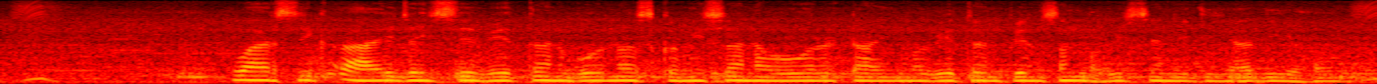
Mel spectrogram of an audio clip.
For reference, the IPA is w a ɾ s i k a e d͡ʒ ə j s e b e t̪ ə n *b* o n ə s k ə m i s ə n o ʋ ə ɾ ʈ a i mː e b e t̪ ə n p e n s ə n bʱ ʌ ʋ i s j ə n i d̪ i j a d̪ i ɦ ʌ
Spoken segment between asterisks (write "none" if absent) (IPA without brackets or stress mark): b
